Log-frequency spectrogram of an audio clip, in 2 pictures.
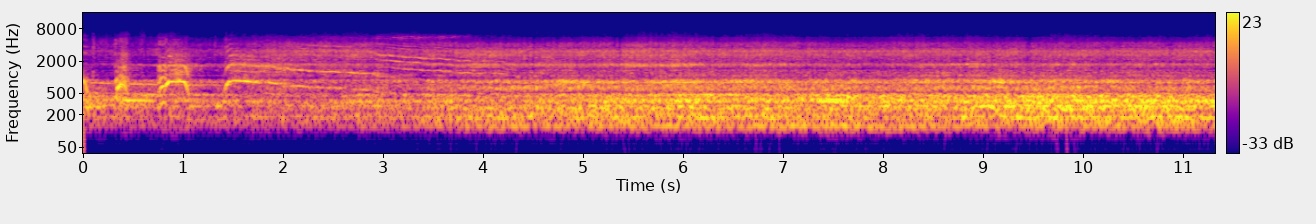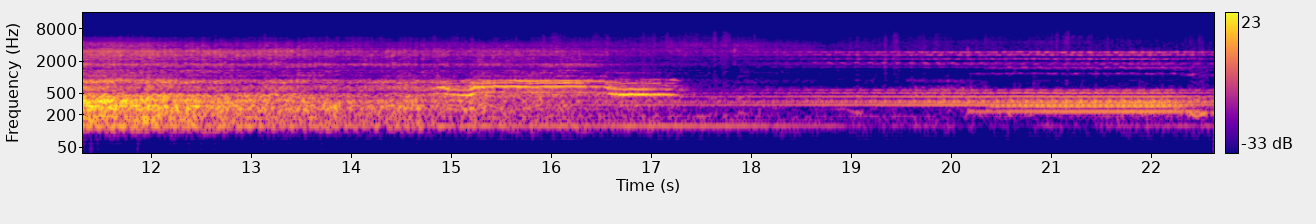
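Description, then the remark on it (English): A steam train thunders past, its heavy rumble and clatter filling the air while shrill whistle blasts sound over it, before the roar drops away and a thinner whistle tone lingers. “When the train had passed, I saw what was left of his body on the tracks.”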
